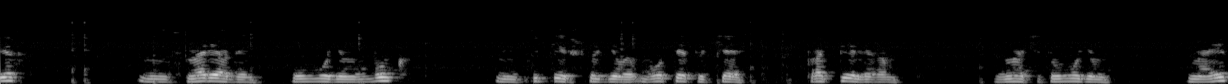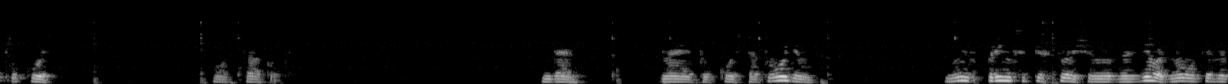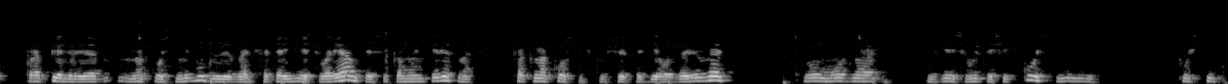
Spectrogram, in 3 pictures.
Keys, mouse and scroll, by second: 0.7 click, 2.4-3.5 drag, 7.5 shift+click, 9.7-12.4 drag, 13.3-14.3 drag, 14.6-18.3 middle drag, 19.0 middle click, 19.9 scroll down 1, 20.5-21.7 middle drag, 23.7-25.9 middle drag, 26.6 KP_2, 27.3 KP_4, 31.0 KP_3, 32.4 shift+middle click.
